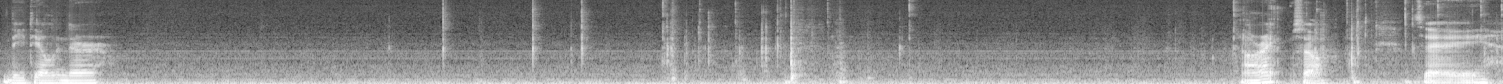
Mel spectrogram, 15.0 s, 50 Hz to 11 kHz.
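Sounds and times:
faint steady low hum: 0.0 - 15.0
computer keyboard and mouse clicks: 5.3 - 6.0, 6.6 - 8.4, 9.0 - 9.2, 12.2 - 15.0.

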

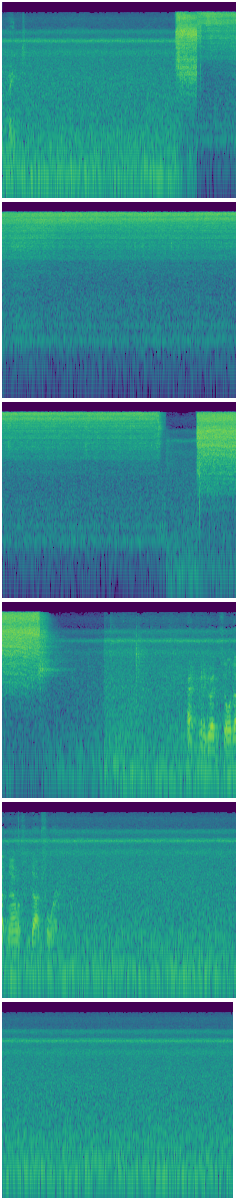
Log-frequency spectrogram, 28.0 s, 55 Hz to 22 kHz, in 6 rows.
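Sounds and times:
brake bleeder air hissing: 3.4 - 15.3.

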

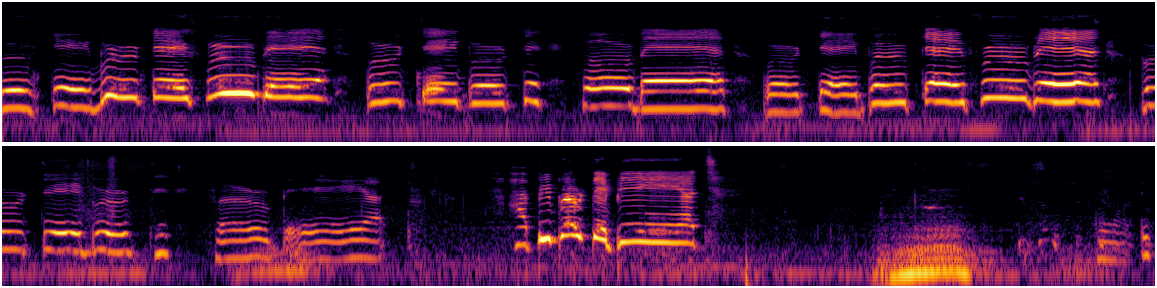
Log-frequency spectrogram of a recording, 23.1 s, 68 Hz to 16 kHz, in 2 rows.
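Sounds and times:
young child singing: 0.0 - 15.7, 16.5 - 18.8.

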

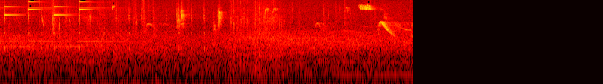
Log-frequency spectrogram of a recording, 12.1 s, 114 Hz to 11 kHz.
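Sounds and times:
faint steady hiss: 0.0 - 3.4
small birds chirping: 0.1 - 5.7, 6.3 - 8.3.

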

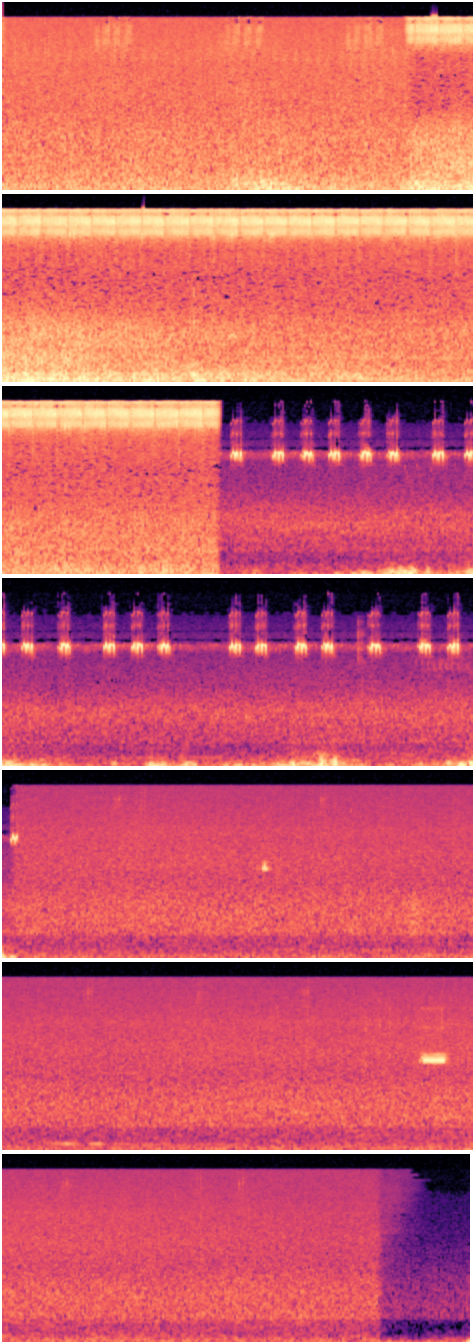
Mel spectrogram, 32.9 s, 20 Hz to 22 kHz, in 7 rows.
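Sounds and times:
cricket chirping: 3.4 - 19.0, 27.7 - 28.1
insect high-pitched buzzing: 3.5 - 15.8.

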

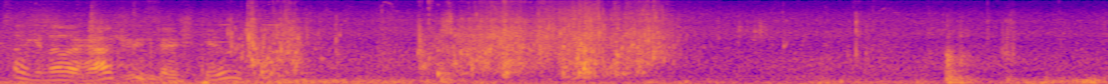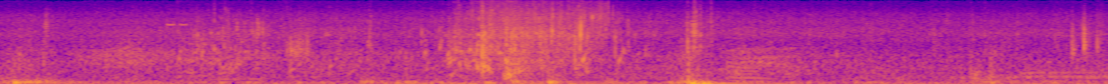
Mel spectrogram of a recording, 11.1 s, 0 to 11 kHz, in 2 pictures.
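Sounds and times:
fish thrashing and splashing: 1.1 - 3.4, 7.7 - 8.7.

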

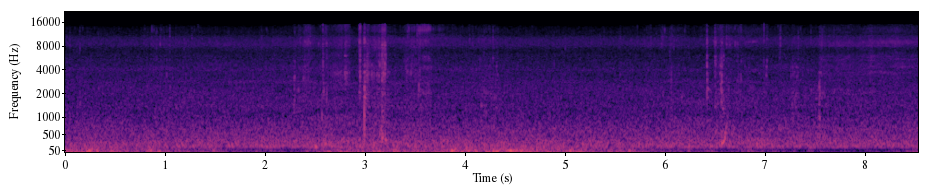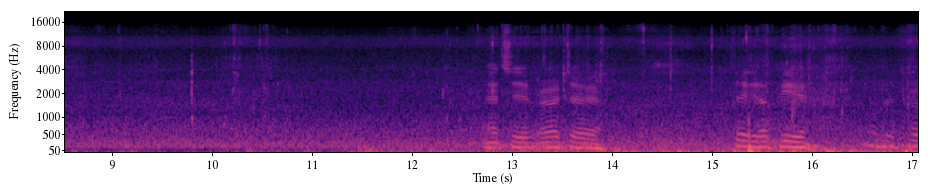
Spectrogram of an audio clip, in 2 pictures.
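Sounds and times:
wind on microphone: 0.0 - 6.6, 10.0 - 17.0
shallow surf washing: 0.0 - 17.0.

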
